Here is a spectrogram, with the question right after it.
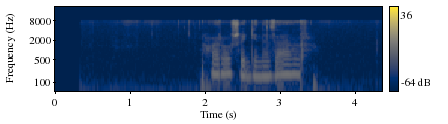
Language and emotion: Russian, sad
